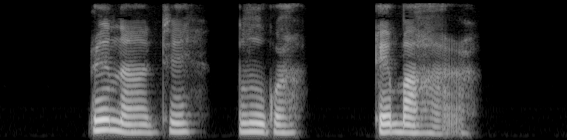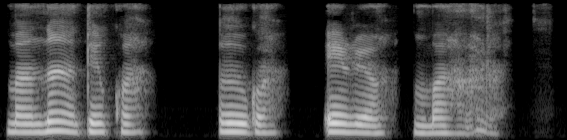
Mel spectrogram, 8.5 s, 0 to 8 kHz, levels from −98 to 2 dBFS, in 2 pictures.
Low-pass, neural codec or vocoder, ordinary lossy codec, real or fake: 7.2 kHz; autoencoder, 22.05 kHz, a latent of 192 numbers a frame, VITS, trained on one speaker; MP3, 64 kbps; fake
